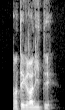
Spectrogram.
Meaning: entirety, wholeness
- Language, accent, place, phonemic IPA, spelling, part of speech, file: French, France, Lyon, /ɛ̃.te.ɡʁa.li.te/, intégralité, noun, LL-Q150 (fra)-intégralité.wav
